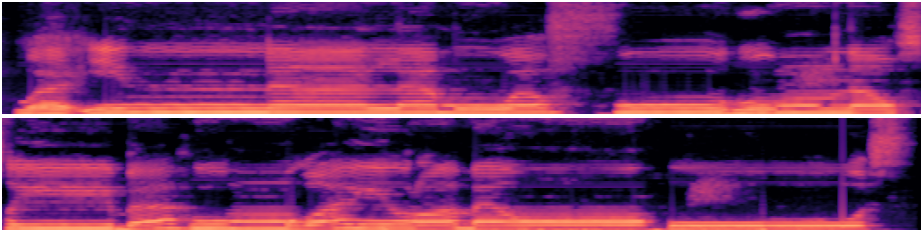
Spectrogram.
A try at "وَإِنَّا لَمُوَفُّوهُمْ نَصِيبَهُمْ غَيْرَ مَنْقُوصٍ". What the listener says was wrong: Tebalkan shotnya. Mangkus. Nah, tebalkan. Lidah apa pangkal lidahnya kurang naik itu.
